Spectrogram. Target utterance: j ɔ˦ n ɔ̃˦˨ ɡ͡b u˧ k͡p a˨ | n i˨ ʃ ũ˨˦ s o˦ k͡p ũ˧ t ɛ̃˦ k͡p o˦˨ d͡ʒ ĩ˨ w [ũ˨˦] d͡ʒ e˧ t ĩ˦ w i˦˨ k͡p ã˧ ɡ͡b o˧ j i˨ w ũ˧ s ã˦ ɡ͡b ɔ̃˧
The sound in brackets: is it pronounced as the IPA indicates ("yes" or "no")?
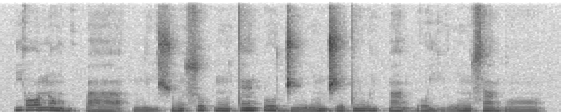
yes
